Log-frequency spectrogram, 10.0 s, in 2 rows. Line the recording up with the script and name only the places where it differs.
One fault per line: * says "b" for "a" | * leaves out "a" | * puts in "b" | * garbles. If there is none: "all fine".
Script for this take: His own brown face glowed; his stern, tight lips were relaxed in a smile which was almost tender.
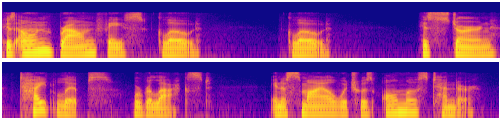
* puts in "glowed"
